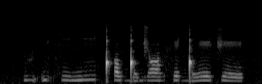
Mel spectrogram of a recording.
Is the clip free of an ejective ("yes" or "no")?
yes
